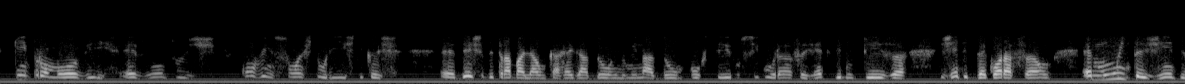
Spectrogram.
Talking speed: 125 wpm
